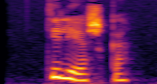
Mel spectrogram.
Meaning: 1. diminutive of теле́га (teléga); small telega 2. hand truck, dolly 3. wheelbarrow
- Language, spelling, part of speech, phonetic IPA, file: Russian, тележка, noun, [tʲɪˈlʲeʂkə], Ru-тележка.ogg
